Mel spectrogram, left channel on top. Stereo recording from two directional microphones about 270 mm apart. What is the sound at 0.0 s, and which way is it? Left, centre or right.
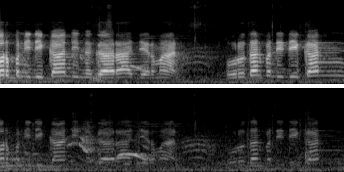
A man's voice, left.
